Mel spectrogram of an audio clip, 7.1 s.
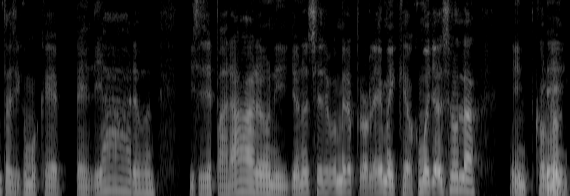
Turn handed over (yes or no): no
